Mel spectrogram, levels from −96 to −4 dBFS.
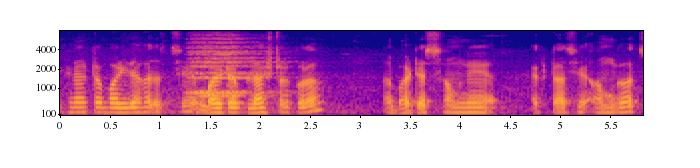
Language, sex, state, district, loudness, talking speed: Bengali, male, West Bengal, Jhargram, -23 LUFS, 155 wpm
